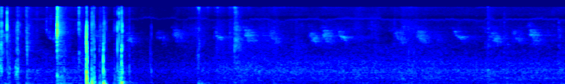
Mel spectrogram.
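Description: A few sharp knocks in the first two seconds, then birds chirping faintly and repeatedly over a steady outdoor background hum.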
